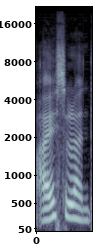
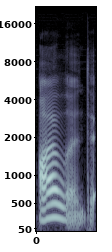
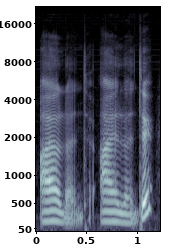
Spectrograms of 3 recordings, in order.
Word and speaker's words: island: 아이슬란드 하지 않고 island. S는 발음을 완전 무시하는 거예요. 사전 자체에도 S 발음 없어요. 그래서 아예 발음 안 하는 겁니다. 아일랜드, 섬이란 뜻이고요.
